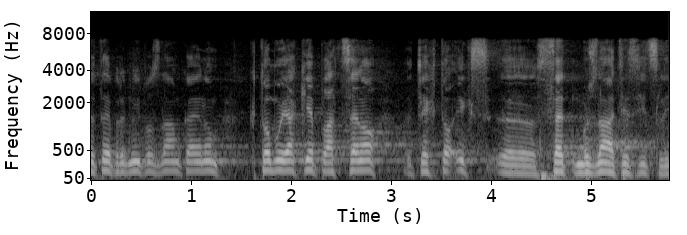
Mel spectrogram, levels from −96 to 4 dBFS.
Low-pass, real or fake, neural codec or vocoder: 7.2 kHz; real; none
